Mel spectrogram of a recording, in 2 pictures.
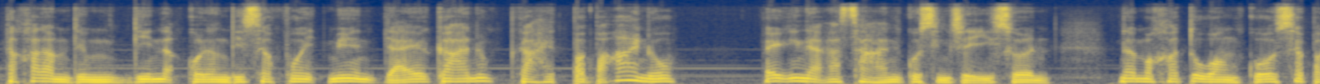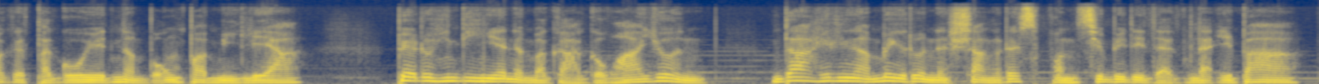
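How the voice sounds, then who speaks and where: A man's voice: lowish voice, a little mellow, lightly acted. A man with a Filipino accent reading scripted, reflective first-person narration for a radio drama. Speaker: story narrator.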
